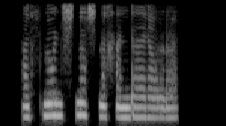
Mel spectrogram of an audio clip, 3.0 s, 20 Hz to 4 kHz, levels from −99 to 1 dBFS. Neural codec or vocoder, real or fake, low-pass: codec, 44.1 kHz, 3.4 kbps, Pupu-Codec; fake; 3.6 kHz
